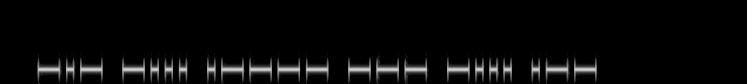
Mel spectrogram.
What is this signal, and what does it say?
Morse code, heard as a keyed tone, about 17 wpm, 700 Hz. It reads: KB1OBW
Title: USA Call Signs - 6 Characters - Repeated 3x - 17wpm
